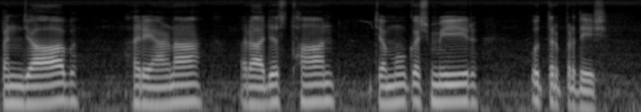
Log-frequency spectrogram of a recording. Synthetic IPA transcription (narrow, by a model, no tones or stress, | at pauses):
pəɲd͡ʒaːb | həɾjaːɳ̃aː | ɾaːd͡ʒəst̪ʰaːn | d͡ʒəmːuːkəʃmiːɾ | ʊt̪ːəɾpɾəd̪eːʃ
